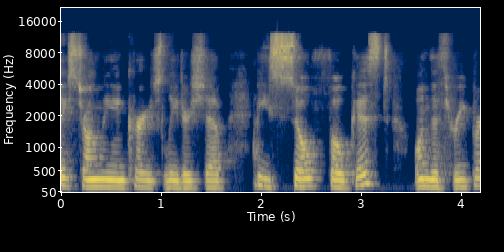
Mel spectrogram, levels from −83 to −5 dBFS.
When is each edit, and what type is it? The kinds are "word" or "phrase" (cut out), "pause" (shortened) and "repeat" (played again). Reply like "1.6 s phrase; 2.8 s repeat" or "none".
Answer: 1.9 s phrase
